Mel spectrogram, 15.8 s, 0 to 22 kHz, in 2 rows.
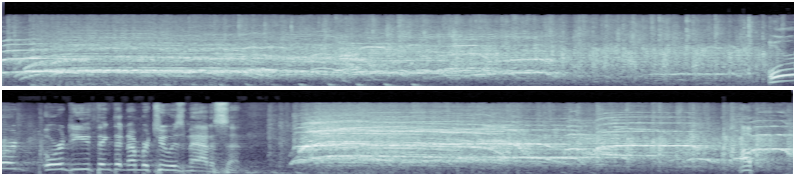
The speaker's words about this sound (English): Now we have to pick number 2 and 3 based on applause. The applause meter is ready to go.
